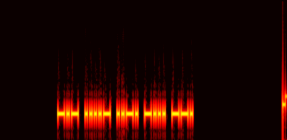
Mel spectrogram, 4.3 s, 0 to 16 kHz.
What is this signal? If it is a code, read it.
Morse code, heard as a keyed tone, about 36 wpm, 700 Hz. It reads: K4FBG
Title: USA Call Signs - 5 Characters - 3x Character Spacing - 35wpm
